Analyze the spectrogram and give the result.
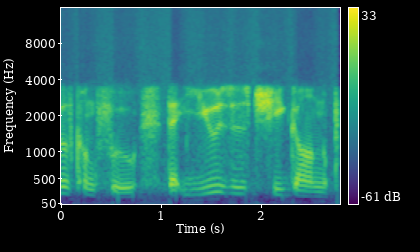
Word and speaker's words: Qigong: Now, you are a Qigong master.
